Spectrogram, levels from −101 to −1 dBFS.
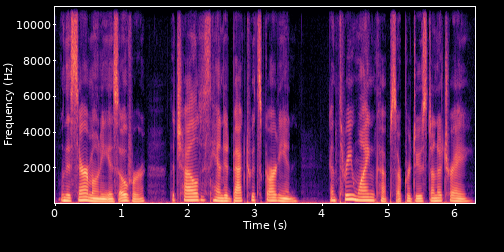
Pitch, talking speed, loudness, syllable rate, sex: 155 Hz, 210 wpm, -17 LUFS, 5.8 syllables/s, female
